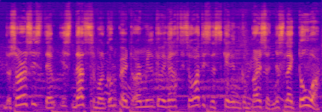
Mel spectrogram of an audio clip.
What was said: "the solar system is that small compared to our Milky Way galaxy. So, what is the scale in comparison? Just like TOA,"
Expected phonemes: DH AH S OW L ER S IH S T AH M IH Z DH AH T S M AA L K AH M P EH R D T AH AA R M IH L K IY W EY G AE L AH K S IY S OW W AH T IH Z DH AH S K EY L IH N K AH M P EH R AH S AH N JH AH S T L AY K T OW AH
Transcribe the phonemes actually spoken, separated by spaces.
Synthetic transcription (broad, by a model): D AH S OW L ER S IH S T AH M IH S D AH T S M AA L K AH M P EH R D T AH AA W M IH L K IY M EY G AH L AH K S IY S OW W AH T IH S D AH S K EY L IH N K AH M P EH R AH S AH N JH AH S T L AY K T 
